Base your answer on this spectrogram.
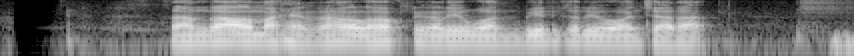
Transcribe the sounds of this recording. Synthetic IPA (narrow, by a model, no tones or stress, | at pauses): raŋɡaːlmaɦɛnraɦləlɔɦɔk̚niŋaliwɔnbɪnkərɾdiwawaɲt͡ʃaɾa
